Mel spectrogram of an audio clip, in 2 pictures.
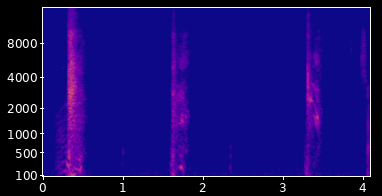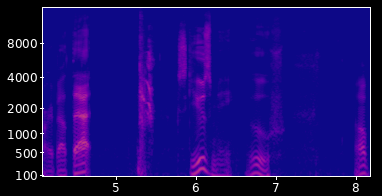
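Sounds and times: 
loud explosive sneezes: 0.2 - 0.6, 1.6 - 1.9, 3.3 - 3.6, 5.3 - 5.6
speech: 4.0 - 4.8, 5.8 - 7.2, 8.0 - 8.1.

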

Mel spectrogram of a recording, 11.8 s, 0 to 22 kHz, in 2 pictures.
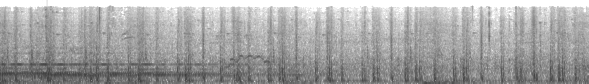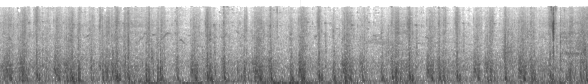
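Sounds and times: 
horse hooves clip-clopping as a horse is ridden down steps: 0.0 - 11.7.

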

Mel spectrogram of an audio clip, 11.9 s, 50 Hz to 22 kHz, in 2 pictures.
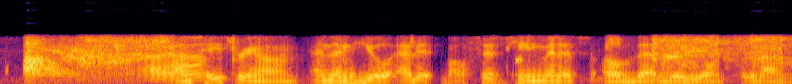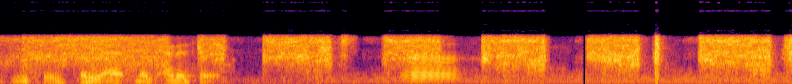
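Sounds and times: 
speech: 1.1 - 7.7
pressure washer spraying a car: 4.8 - 11.8.

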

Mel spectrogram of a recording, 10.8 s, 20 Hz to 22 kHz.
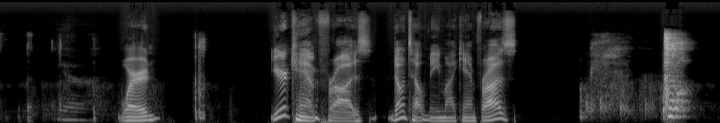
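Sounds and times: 
speech: 1.8 - 3.1, 4.1 - 7.8, 10.0 - 10.3
loud sneeze after inhaled gasps: 8.8 - 10.6.

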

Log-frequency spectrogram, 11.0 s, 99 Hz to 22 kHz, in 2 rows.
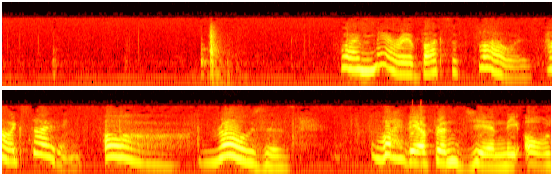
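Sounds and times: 
steady low hum: 0.0 - 10.9
wooden door swinging open with a clunk: 2.0 - 2.5
speech: 3.5 - 8.5, 9.2 - 10.9.

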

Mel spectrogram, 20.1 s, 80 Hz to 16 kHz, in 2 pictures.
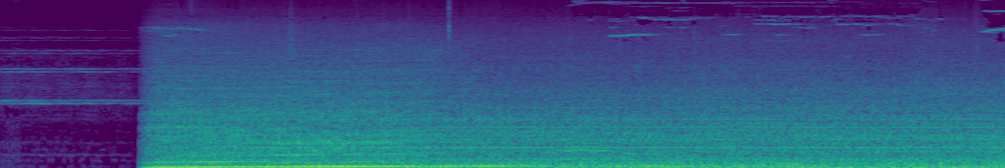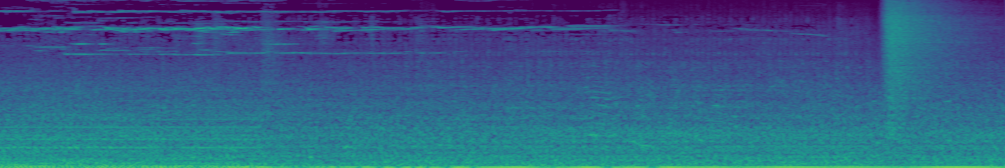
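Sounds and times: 
bus brakes squealing: 0.0 - 20.0
bus engine drone: 1.4 - 20.0
bus door opening with air hiss: 18.9 - 19.8.

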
